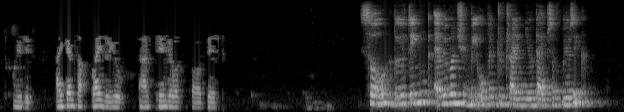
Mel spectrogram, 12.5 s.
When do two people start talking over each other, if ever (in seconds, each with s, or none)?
none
